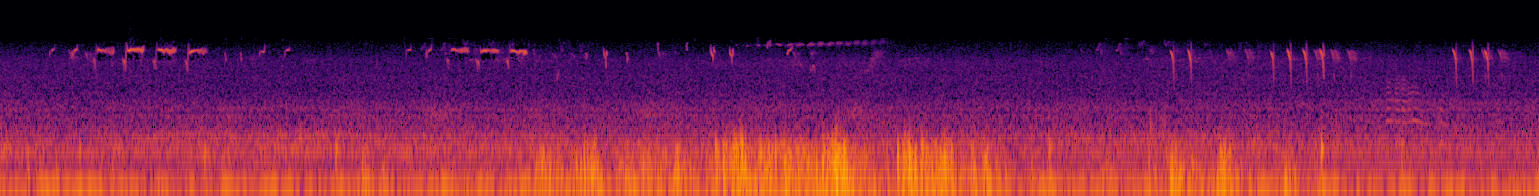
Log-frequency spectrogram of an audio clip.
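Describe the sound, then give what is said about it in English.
A wild male bird sings faintly from the top of a big dead snag in short bursts of high, thin chirps, repeated a few times over a steady low rumble and a buzzing insect. “So recording the wild male from the top of the dead snag.”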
